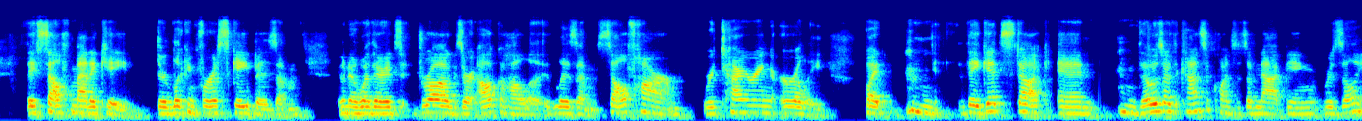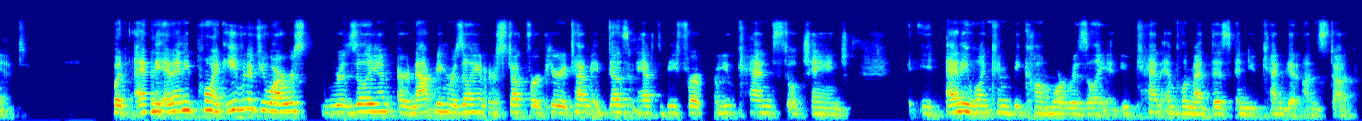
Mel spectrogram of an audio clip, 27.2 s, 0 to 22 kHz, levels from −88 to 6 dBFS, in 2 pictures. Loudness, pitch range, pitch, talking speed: -24 LUFS, 180-210 Hz, 195 Hz, 165 wpm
